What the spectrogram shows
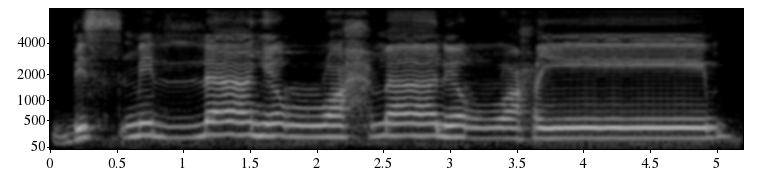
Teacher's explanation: بسم اللہ کے اللہ کے لام کو بھی باریک پڑھیں گے · را کو پر کر کے پڑھیں گے، منہ بھر کے، بسم اللہ اور اس کے بعد ہا کو حلق سے ادا کریں گے، حلق کے بیچ سے، بسم اللہ الرحمن الرحیم، ٹھیک ہے۔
